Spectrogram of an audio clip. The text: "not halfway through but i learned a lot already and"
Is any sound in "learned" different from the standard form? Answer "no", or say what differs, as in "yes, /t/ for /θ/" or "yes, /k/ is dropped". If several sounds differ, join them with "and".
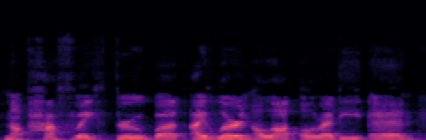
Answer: yes, /d/ is dropped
